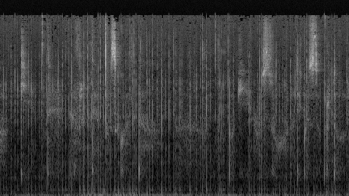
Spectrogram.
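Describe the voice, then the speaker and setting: A woman's voice at a very slow pace. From Italy. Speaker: ASMR creator. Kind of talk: ASMR skincare roleplay. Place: home room. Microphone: studio mic.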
